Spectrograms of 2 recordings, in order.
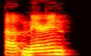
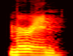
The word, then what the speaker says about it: Marin: Marin, California. Did I say it right? – Marin.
